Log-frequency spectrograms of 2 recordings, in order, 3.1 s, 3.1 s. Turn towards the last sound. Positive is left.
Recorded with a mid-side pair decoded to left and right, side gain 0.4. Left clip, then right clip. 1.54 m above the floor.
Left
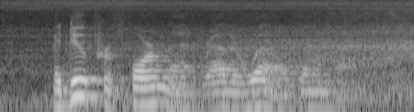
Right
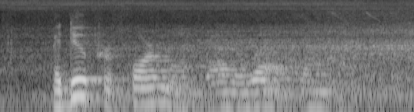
turn(degrees=50)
